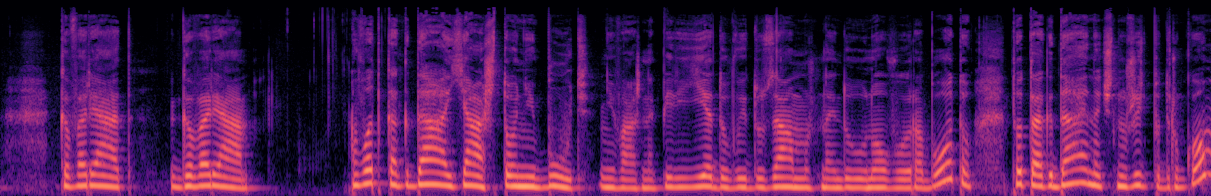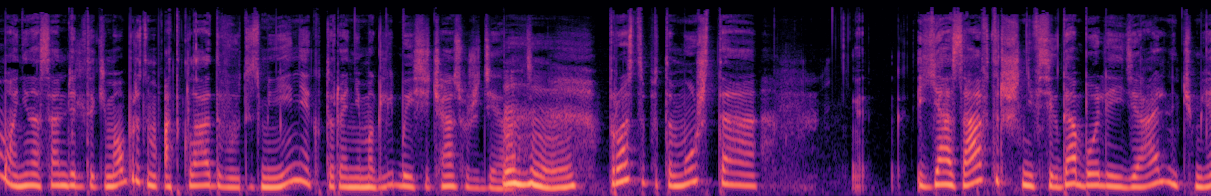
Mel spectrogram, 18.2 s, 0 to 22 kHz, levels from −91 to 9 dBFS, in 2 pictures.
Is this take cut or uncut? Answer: uncut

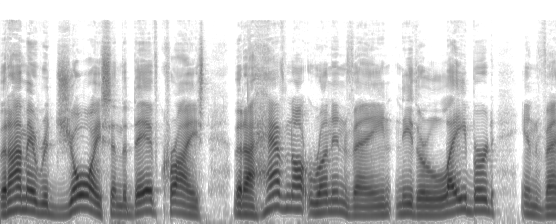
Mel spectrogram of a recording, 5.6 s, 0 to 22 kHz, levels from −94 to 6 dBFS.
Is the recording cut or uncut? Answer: uncut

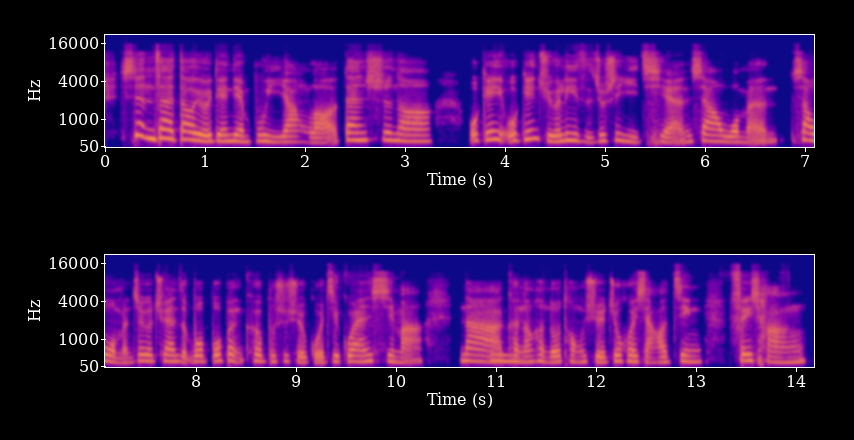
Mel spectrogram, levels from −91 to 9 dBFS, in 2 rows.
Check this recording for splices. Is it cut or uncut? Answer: uncut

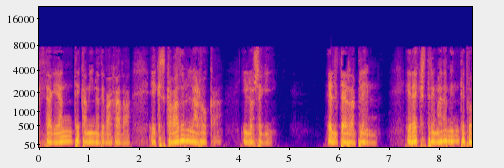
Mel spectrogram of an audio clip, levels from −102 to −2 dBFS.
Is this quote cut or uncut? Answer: uncut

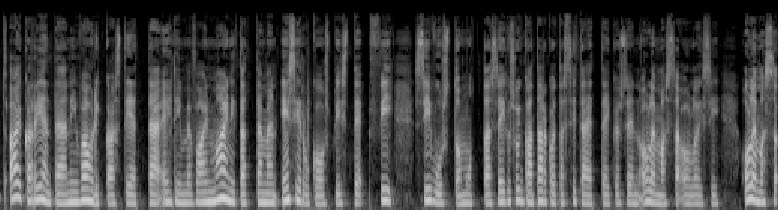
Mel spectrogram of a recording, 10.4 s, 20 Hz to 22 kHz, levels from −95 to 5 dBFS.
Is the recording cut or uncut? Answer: uncut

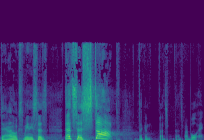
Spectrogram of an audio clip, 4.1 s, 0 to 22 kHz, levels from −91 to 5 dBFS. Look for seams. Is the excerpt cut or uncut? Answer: uncut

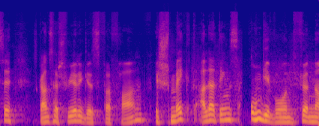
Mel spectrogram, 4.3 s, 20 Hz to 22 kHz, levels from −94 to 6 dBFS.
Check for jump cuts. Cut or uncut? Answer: cut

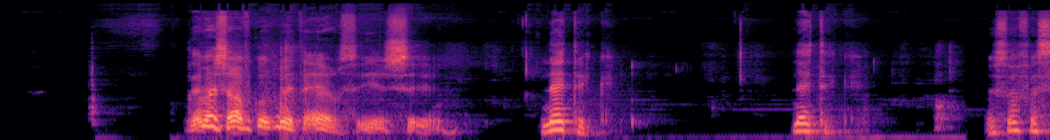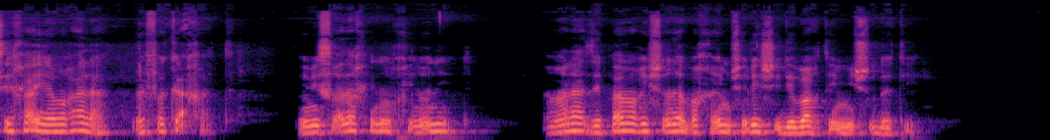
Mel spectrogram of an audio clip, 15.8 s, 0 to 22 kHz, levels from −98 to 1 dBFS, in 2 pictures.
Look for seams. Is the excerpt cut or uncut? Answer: cut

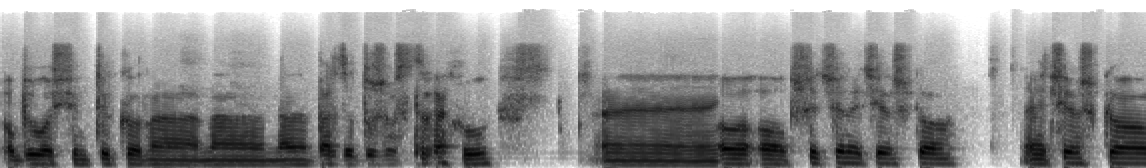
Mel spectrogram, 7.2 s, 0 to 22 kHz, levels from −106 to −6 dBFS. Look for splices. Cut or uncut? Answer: cut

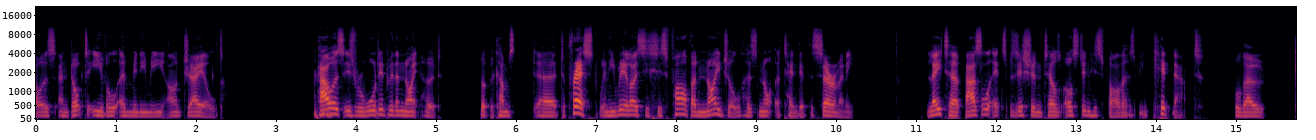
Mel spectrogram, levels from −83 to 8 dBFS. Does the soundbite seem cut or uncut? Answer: uncut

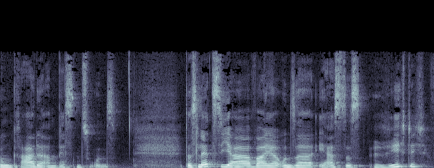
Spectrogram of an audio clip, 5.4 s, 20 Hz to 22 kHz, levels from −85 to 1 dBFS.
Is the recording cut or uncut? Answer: uncut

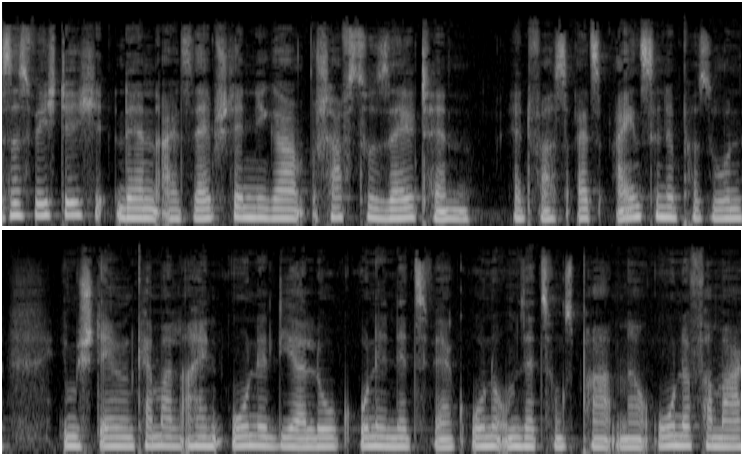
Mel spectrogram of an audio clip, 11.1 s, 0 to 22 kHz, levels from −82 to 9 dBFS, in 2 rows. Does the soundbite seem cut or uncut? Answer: uncut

